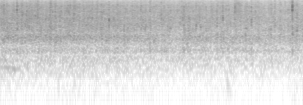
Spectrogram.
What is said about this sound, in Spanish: Vamos a dar un aplauso más.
